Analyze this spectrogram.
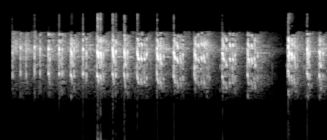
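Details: Edible-nest swiftlet lure sound for calling swiftlets: dense, buzzy, high chattering twitters in rapid overlapping bursts, almost continuous, with a brief gap near the end and a few sharp clicks.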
